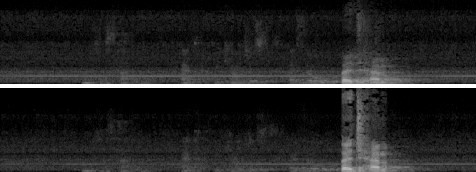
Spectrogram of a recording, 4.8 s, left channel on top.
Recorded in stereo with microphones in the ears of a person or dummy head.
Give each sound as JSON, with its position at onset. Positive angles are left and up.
{"t": 0.8, "sound": "a man speaking", "side_deg": 25, "distance_m": 8.5}
{"t": 3.4, "sound": "hammering", "side_deg": -90, "distance_m": 1.2}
